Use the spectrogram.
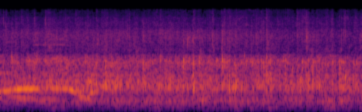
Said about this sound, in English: Give a round of applause for our security team.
